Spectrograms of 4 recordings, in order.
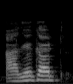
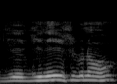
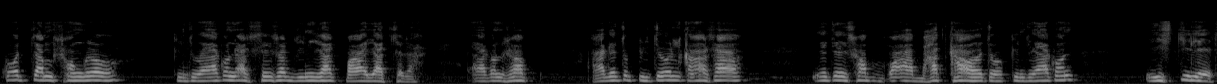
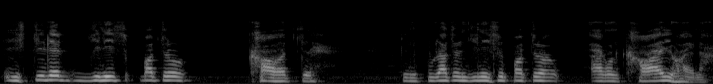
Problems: constant background noise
